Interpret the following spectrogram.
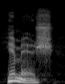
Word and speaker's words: himiş: Ottoman himiş construction, pronounced himish, uses timber frames with lime plastered infill panels very similar to English medieval techniques.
